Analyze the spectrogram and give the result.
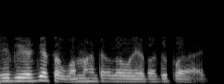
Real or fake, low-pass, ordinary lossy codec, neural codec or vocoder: fake; 3.6 kHz; none; codec, 24 kHz, 6 kbps, HILCodec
